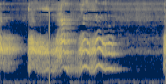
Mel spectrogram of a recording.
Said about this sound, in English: All right, you silly dog. Since it's Christmas Eve, I think we should prepare for Christmas tomorrow. What do you think?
